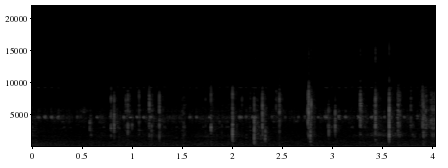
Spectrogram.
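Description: Flimsy origami paper being folded and creased by hand: faint, irregular small crinkles and clicks of the paper.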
